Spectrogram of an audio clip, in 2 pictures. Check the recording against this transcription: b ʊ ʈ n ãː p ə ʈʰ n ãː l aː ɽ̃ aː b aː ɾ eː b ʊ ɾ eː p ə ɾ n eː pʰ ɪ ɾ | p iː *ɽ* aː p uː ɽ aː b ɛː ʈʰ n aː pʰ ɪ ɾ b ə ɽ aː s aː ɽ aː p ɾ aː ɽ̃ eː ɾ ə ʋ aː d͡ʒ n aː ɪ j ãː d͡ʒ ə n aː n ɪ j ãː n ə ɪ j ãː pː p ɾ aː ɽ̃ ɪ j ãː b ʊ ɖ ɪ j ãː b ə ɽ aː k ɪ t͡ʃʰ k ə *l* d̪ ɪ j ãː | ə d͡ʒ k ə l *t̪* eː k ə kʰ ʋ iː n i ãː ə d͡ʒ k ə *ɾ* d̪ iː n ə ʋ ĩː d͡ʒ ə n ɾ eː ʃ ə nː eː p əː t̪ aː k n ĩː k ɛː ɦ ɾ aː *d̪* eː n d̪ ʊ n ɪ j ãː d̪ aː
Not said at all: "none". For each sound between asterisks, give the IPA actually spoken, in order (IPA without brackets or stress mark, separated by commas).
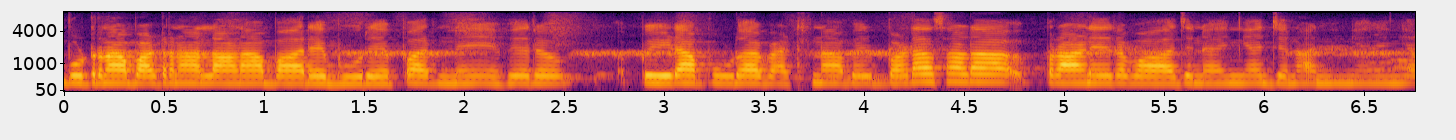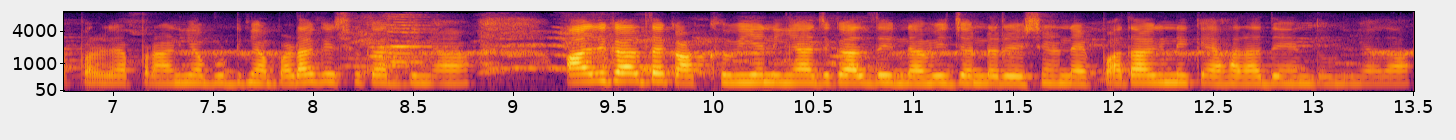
ɽ, ɾ, t̪, l, d̪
